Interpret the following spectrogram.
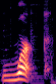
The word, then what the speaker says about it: work: with an E so make sure you really pronounce that R sound work she has lots of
